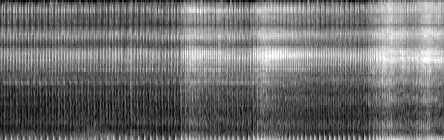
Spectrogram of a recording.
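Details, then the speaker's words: Homemade carbureted vehicle, while accelerating in gear, not in neutral: uneven pulsing engine rising with each throttle blip and extra knocking from the cylinders, cause unknown; white smoke seen afterward. "Il y a un truc dans les cylindres qui fait du bruit. Je sais pas c'est quoi qui fait ce bruit."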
